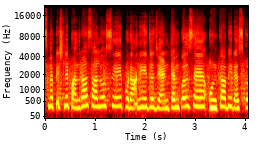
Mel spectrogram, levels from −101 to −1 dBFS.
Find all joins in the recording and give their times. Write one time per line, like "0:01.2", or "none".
none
